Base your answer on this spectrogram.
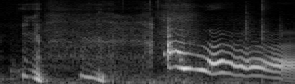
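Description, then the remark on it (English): A person imitates a dog: two short low growly grunts, then a rising, drawn-out whimpering whine, fairly loud with no other talk. “Feed the dog. Feed the dogs. Oof, oof.”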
